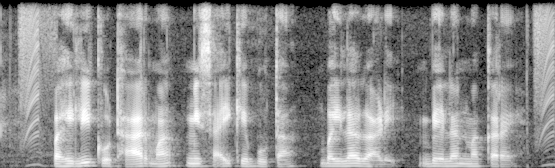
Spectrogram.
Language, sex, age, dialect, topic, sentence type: Chhattisgarhi, male, 18-24, Central, agriculture, statement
